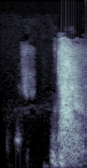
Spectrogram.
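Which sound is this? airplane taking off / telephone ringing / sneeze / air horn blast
sneeze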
